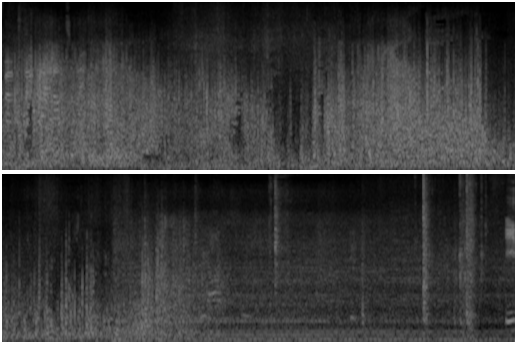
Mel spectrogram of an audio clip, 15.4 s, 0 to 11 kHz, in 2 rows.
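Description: Strong wind of about 25 knots buffets a sailboat entering a narrow, shallow passage, loud gusty roaring and rumbling across the microphone, easing toward the end into quieter rattles and knocks.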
